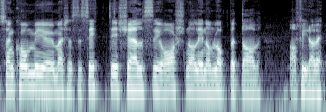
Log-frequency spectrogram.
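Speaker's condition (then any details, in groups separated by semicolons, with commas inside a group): No condition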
